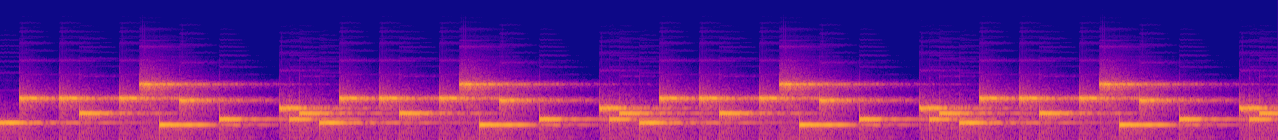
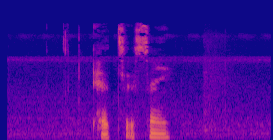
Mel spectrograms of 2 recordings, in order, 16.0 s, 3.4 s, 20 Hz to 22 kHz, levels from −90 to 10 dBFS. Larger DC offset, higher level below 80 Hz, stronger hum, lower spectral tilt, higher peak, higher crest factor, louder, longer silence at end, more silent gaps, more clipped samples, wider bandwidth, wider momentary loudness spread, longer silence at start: first, 0.1% vs under 0.1%; first, -48 dBFS vs -64 dBFS; neither; first, -6 dB/octave vs -4 dB/octave; first, -2 dBFS vs -14 dBFS; second, 12 dB vs 20 dB; first, -13 LUFS vs -31 LUFS; second, 0 s vs 0.7 s; neither; neither; second, 6 kHz vs 11.5 kHz; second, 7 LU vs 25 LU; second, 0 s vs 0.8 s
